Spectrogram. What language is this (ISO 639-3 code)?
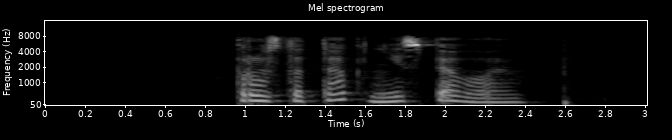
bel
